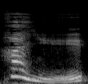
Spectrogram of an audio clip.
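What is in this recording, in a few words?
"han4yu3", Mandarin Chinese; 汉语; 中国語; dictionary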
